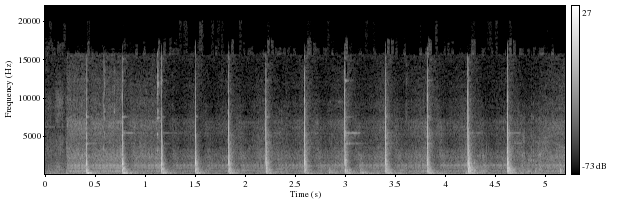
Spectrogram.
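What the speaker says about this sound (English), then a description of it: "it's nice to have help when you're nailing off a floor by hand. The small hammer works" Hand hammer driving nails into a wooden floor, about fourteen sharp, evenly spaced strikes in a steady rhythm, close and clear with no talking.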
